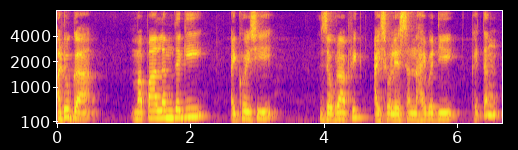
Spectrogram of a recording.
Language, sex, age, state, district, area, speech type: Manipuri, male, 60+, Manipur, Imphal West, urban, spontaneous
